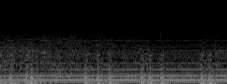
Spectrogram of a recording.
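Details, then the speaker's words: 65-watt amplifier with a newly fitted board, problem since fitting: music plays over a constant low hum and rough, smeared, distorting noise that stays whatever the tune; sound breaks up (fati awaz) at higher volume, cause not yet found. "आवाज़ के साथ में ऐसे गाना बजाता है तू गाने के साथ-साथ ऐसी आवाज़ आती रहती है"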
